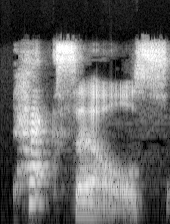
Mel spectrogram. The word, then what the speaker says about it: Pexels: It's called Pexels. I think that's how you say it. It's like pixels, but with a E, right?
